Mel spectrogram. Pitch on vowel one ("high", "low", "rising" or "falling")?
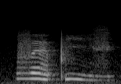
falling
